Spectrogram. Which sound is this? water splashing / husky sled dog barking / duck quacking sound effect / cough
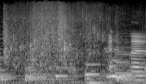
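water splashing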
